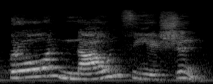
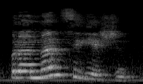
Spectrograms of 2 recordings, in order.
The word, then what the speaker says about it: pronunciation: अब इसकी spelling को अगर हम तोड़ के पढ़ें तो it will be sounding as pronunciation, right? But the correct pronunciation of the word is pronunciation.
